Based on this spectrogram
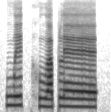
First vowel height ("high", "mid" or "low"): mid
